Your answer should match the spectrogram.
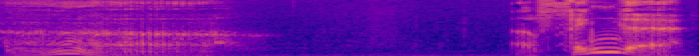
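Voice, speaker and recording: An actor playing a shrewd, wry police inspector in a radio drama, gruff and husky, with a dry, knowing delivery. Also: male voice, mid-range voice, wildly swooping pitch, very slow, darkish tone, a little hiss or hum, heavily acted.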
